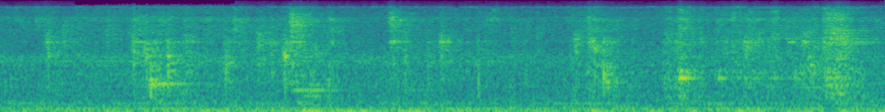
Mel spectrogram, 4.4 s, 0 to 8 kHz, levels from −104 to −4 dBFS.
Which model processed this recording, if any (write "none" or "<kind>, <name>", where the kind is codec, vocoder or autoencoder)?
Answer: none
